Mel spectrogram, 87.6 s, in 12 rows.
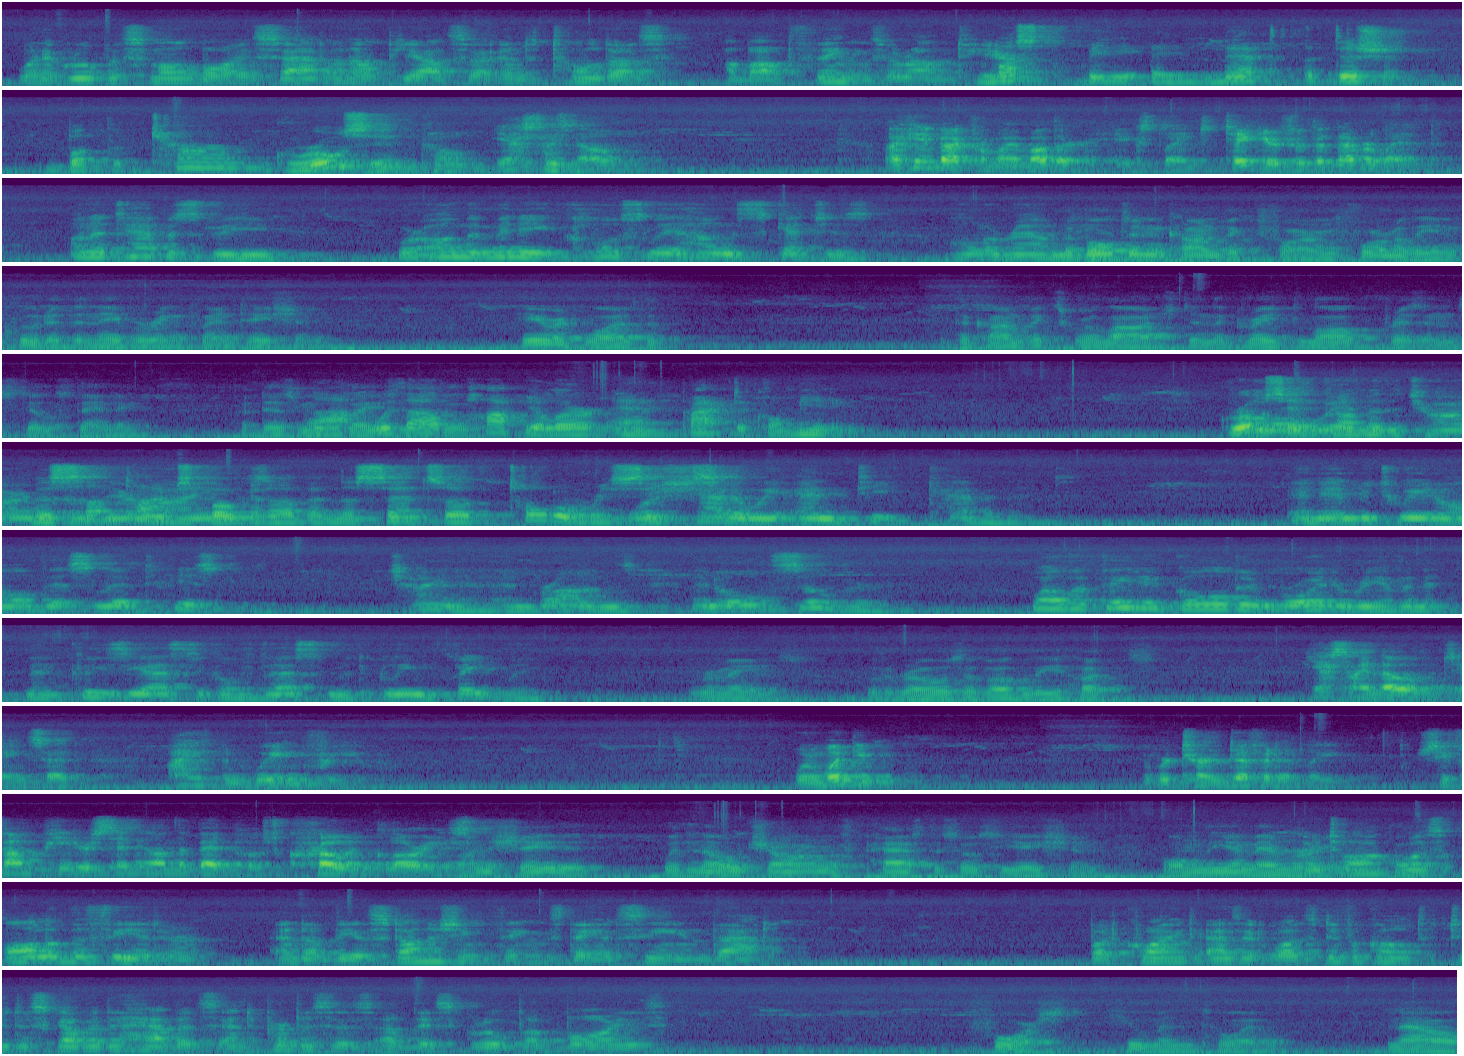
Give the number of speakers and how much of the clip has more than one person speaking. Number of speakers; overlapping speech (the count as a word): five, about 7%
